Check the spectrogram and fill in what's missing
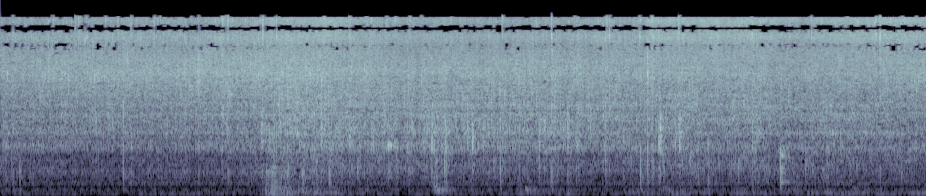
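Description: Potatoes stirred and frying in a pan of oil with cumin for aloo bhujia, a steady close sizzle broken by occasional scraping stirs, with no talk.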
